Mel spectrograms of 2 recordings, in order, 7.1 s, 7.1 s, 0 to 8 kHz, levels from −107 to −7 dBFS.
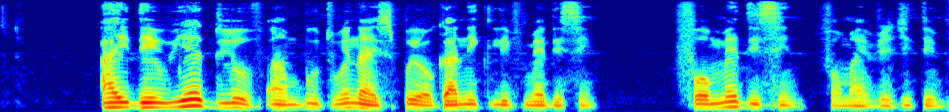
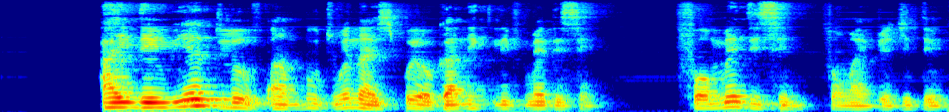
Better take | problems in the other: first | noise reduction (neural mask model DeepFilterNet 3)

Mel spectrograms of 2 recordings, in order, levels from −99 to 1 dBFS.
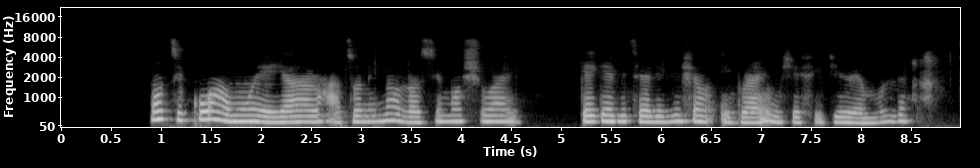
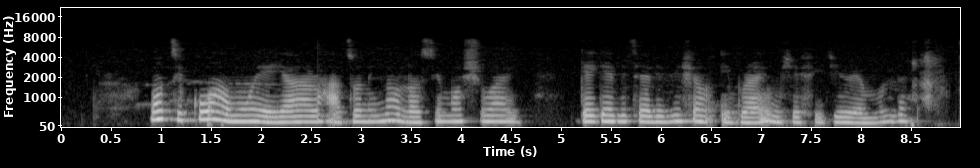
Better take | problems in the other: second | noise reduction (neural mask model DeepFilterNet 3)

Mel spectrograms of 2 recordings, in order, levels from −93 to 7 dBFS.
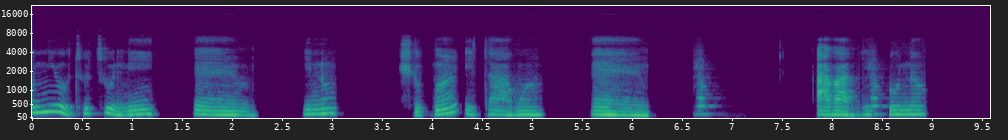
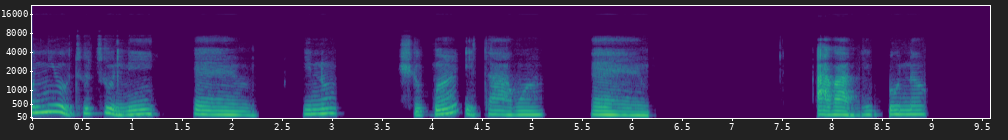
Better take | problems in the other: second | noise reduction (neural mask model DeepFilterNet 3)

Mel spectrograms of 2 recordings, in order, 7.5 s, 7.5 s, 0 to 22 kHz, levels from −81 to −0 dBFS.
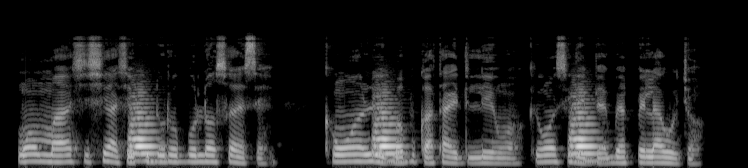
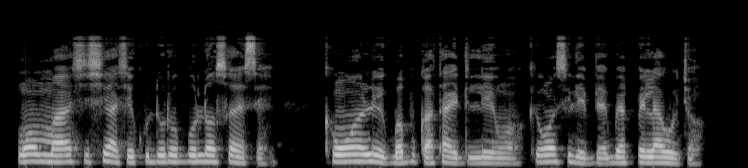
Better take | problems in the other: second | background sound (Brass instrument); 4 dB above the speech

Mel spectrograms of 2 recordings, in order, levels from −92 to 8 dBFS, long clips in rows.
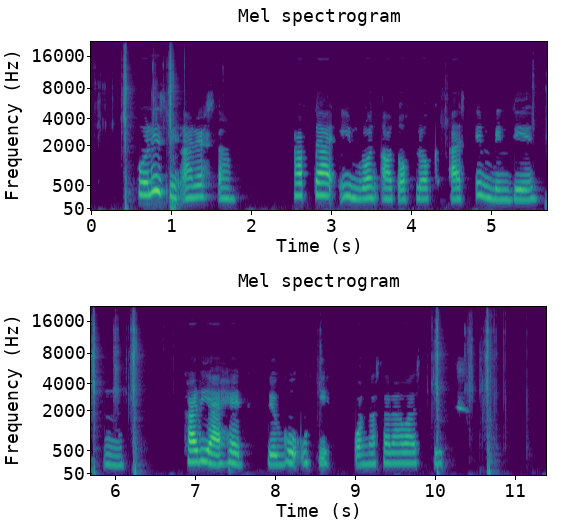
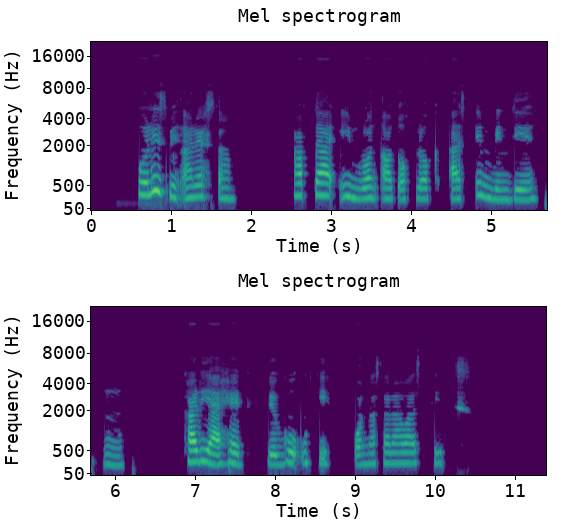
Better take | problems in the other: second | noise reduction (classical method log-MMSE)

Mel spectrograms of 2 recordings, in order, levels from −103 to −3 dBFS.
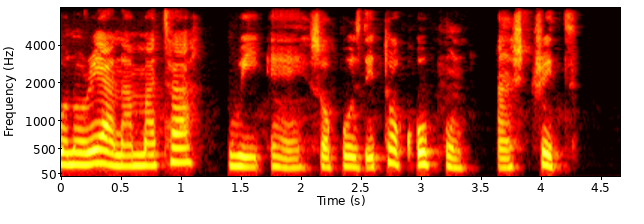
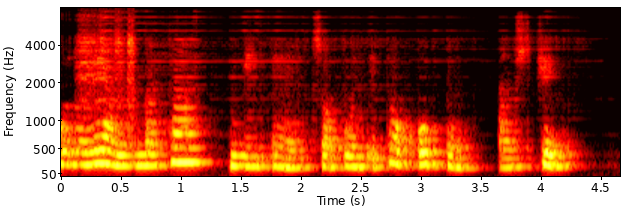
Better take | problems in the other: first | noise reduction (neural mask model DeepFilterNet 3)

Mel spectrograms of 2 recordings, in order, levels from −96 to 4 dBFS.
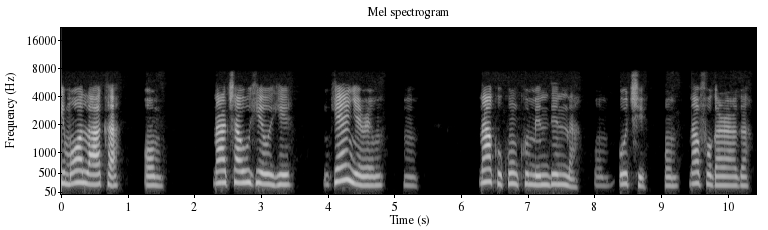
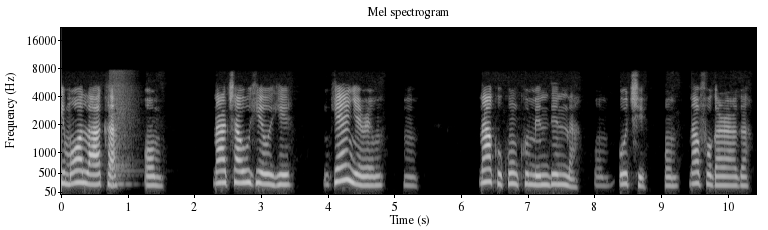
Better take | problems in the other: first | background sound (Snare drum); 17 dB below the speech

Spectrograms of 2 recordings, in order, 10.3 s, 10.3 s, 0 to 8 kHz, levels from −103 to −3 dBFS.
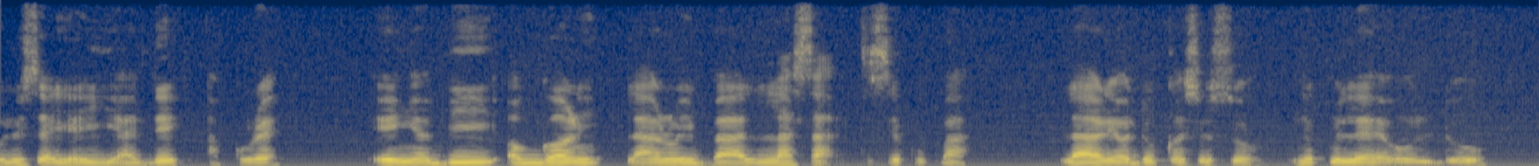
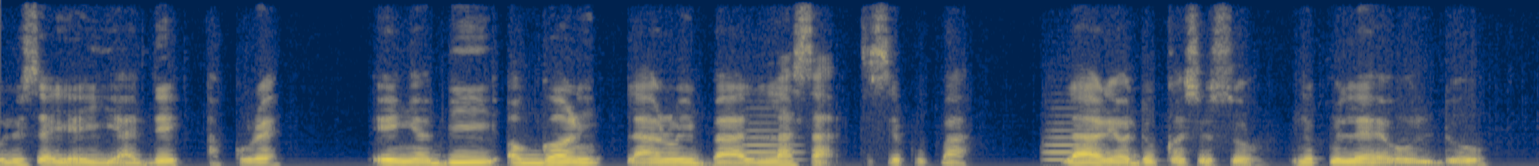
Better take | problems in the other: first | noise reduction (neural mask model RNNoise)

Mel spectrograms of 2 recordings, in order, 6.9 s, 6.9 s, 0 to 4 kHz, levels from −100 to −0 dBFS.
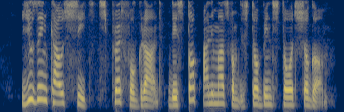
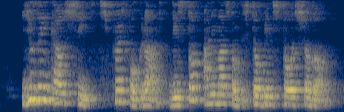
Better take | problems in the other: first | room echo; dies away in 0.7 s

